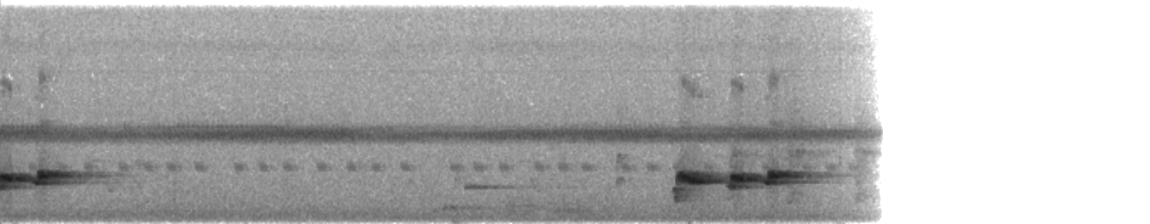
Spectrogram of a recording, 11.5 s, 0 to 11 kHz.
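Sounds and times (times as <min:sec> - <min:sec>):
Brown Tinamou giving loud whistled notes in South America: 0:00.0 - 0:00.8, 0:06.8 - 0:08.3
insect buzzing: 0:00.0 - 0:08.7.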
